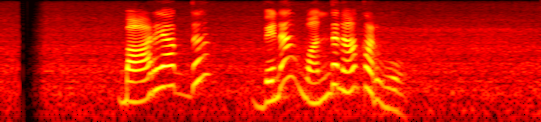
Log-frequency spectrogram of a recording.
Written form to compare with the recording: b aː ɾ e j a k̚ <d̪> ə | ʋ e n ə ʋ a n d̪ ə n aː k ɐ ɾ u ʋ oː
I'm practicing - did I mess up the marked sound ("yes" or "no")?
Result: no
